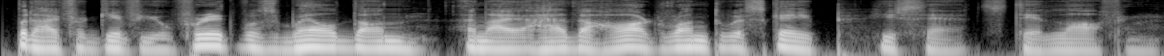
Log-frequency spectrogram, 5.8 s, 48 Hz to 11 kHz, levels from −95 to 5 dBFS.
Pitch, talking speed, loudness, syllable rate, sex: 95 Hz, 215 wpm, -19 LUFS, 4.8 syllables/s, male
